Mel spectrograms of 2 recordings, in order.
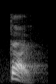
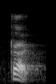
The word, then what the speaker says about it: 丐: The combination is pronounced fourth tone, gai, gai.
